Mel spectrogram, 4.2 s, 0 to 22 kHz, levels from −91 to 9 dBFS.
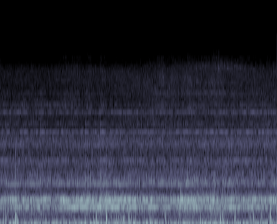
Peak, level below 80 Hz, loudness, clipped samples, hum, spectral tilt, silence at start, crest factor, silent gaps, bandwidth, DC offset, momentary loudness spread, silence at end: -14 dBFS; -40 dBFS; -32 LUFS; under 0.1%; none; -8 dB/octave; 0 s; 16 dB; none; 7 kHz; under 0.1%; 5 LU; 0 s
